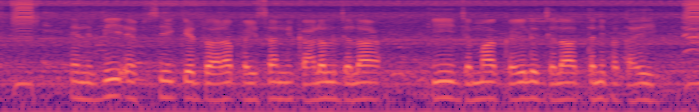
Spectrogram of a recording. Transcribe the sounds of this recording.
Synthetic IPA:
enbieːpʰsiked̪waːɾapɐɪsanɪkaːləld͡ʒɐla | kid͡ʒɐmakɐɪld͡ʒɐlat̪ɐnĩbɐt̪aːiː

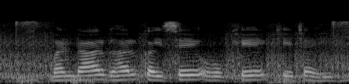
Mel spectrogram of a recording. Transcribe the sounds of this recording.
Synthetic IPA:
bʱə̃ɳɖaːɾɡʱɐɾkɐɪseɦoːkʰekʰet͡ʃaːɦii

